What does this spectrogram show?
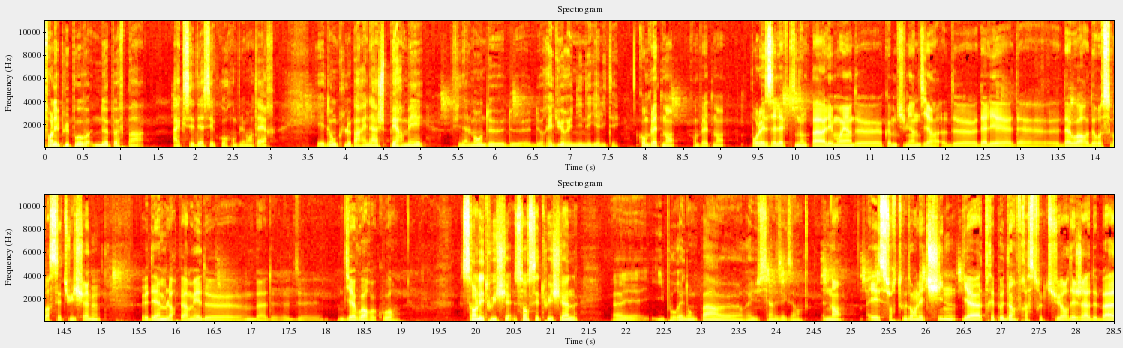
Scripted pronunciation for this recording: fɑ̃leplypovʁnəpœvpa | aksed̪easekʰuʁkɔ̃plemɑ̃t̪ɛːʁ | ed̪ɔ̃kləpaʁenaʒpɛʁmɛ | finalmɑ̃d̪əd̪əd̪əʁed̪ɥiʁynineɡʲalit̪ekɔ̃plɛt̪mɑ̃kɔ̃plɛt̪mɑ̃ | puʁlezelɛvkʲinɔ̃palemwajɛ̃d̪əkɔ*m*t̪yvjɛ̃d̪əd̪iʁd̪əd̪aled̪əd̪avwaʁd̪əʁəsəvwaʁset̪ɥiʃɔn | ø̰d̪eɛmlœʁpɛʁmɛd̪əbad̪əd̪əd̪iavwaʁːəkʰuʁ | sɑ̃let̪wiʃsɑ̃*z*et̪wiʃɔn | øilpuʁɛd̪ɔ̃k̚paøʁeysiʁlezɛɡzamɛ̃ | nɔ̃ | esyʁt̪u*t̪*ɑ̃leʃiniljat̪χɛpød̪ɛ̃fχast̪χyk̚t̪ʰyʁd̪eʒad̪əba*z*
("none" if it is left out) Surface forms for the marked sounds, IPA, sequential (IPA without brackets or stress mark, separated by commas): m, s, d̪, z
